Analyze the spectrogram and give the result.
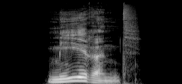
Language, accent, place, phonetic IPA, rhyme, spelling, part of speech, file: German, Germany, Berlin, [ˈmeːʁənt], -eːʁənt, mehrend, verb, De-mehrend.ogg
- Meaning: present participle of mehren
